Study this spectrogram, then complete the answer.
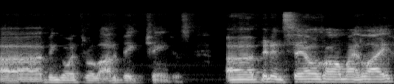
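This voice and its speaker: The speaker is a man. He talks in a Californian accent. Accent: Californian American English. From California, US. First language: Spanish. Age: 50s. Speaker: business owner, salesman. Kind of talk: interview. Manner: hesitant, many fillers.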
